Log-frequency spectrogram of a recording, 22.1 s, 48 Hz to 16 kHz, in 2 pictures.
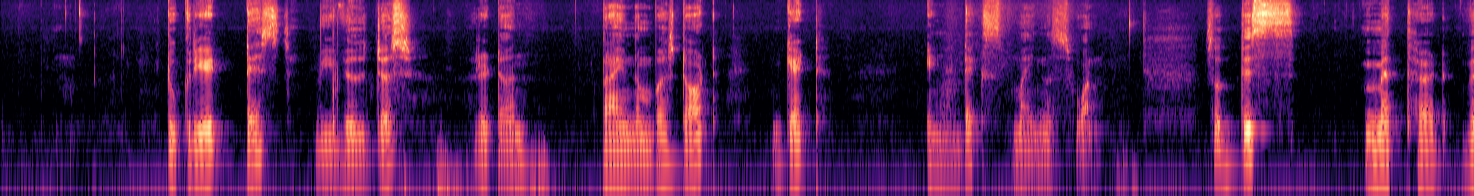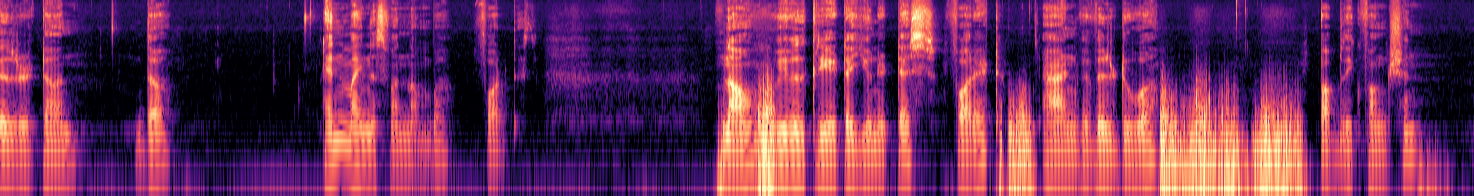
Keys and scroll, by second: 12.0 ctrl+s, 13.2 ctrl+alt+l, 13.6 ctrl+s, 15.8 ctrl+c.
